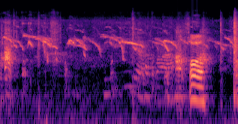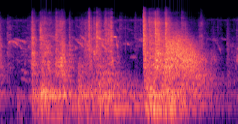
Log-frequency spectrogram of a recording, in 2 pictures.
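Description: Domestic chickens clucking and calling, with many short, high, falling peeps in the first half. In the second half a louder rough, rustling noise covers the calls.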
